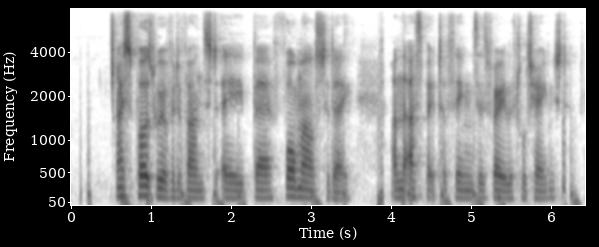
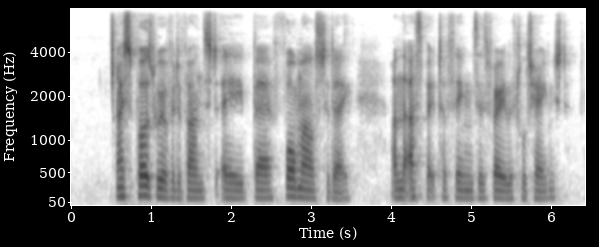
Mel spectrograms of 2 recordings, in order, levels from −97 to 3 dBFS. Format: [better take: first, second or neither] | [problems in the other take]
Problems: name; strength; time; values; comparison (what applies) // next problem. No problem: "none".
second | background sound (Scratching (performance technique)); 16 dB below the speech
